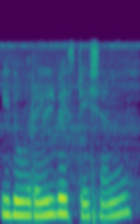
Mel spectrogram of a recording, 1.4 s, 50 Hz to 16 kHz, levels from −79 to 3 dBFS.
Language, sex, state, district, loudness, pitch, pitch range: Tamil, female, Tamil Nadu, Chennai, -14 LUFS, 220 Hz, 205-240 Hz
